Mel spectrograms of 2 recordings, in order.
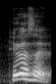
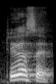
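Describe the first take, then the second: No difference in how they are said.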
